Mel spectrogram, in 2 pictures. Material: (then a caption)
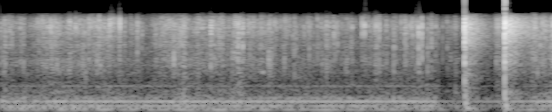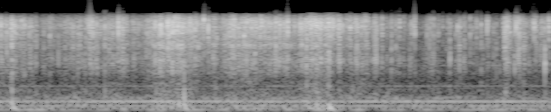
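Plastic. A clear plastic bubble wrap sheet, held in front of the body, is crinkled by the hands while long blue stiletto nails pinch its bubbles. Steady bright crinkling and crackling run throughout, broken by two sharp pops close together near the middle as bubbles burst.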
